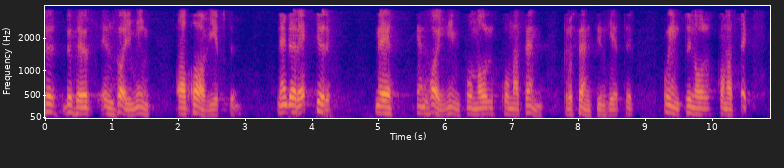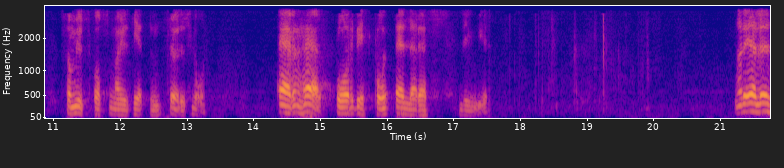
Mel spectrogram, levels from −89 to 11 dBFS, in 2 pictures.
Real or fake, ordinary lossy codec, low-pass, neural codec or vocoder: fake; MP3, 32 kbps; 3.6 kHz; codec, 44.1 kHz, 2.6 kbps, DAC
